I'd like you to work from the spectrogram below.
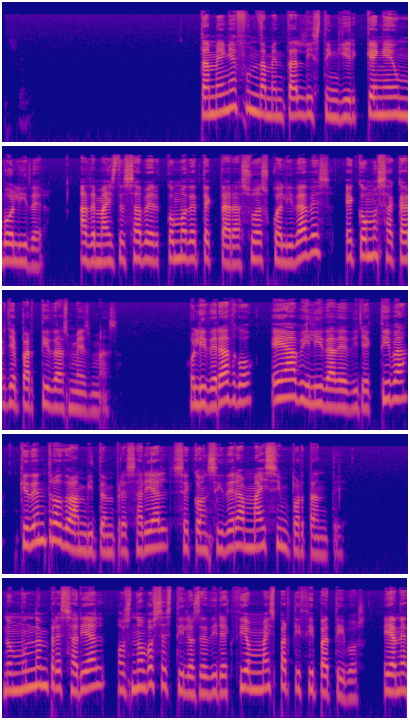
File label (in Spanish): locutora gallega; galician voiceovers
